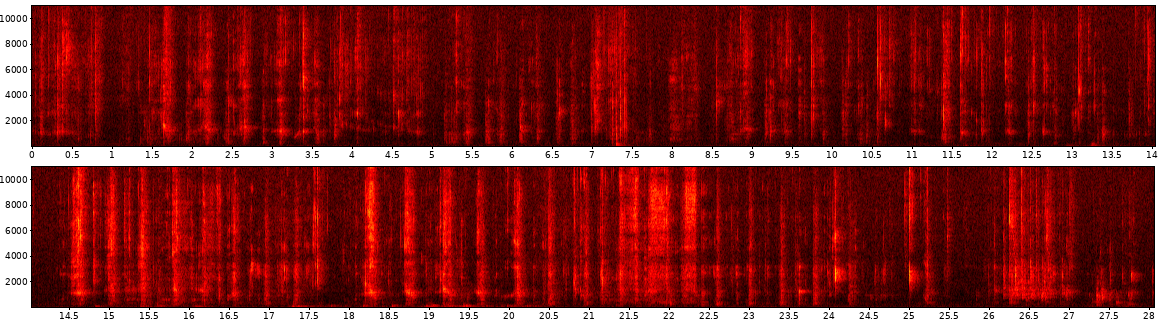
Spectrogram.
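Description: Close-up eating of a crispy fried chicken drumstick: bites into the coating and chewing, a scatter of short crackles that grows busier about halfway through.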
